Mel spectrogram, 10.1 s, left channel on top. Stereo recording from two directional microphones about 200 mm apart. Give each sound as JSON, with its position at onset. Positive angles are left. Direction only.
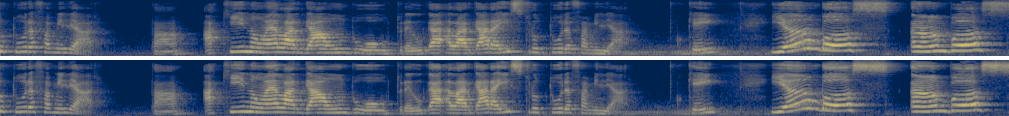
{"t": 0.1, "sound": "a woman's voice", "side_deg": -30}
